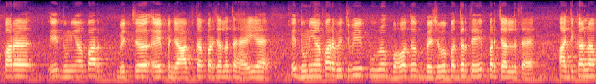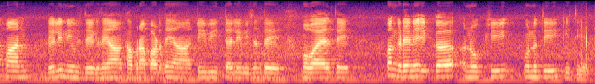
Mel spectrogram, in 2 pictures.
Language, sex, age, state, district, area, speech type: Punjabi, male, 18-30, Punjab, Mansa, urban, spontaneous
